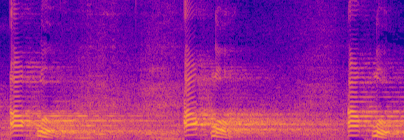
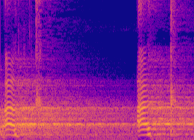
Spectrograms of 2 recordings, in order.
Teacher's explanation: قاف میں ہم نے نرم تالو لگایا تھا، لیکن کاف میں سخت تالو، اک، اک، سخت تالو یوز ہوگا۔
